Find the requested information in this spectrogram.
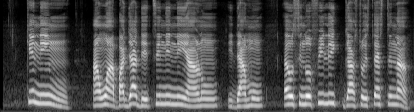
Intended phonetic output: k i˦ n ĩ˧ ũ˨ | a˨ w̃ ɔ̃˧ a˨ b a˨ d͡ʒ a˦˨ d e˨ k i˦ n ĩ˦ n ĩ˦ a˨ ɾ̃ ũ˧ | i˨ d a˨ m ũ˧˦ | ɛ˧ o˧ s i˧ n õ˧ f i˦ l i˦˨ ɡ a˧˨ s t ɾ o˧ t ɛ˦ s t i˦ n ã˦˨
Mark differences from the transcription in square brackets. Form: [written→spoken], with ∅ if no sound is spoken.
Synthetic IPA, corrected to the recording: k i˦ n ĩ˧ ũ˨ | a˨ w̃ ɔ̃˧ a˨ b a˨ d͡ʒ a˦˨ d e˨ [k→t] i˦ n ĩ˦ n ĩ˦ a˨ ɾ̃ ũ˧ | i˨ d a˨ m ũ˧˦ | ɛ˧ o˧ s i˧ n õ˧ f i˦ l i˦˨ ɡ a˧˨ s t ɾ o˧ t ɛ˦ s t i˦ n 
